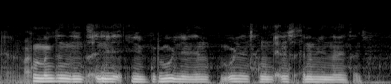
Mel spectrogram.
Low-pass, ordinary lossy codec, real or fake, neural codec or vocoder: 7.2 kHz; Opus, 16 kbps; fake; autoencoder, 22.05 kHz, a latent of 192 numbers a frame, VITS, trained on many speakers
